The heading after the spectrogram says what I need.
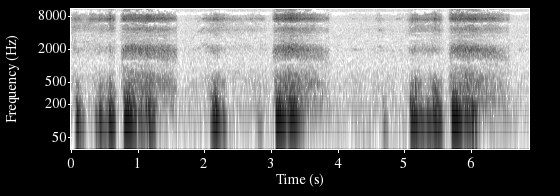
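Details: Gosha, a sleeping caracal, snoring: loud, rough snorting snores in paired bursts with hissing breath, about five breaths in seven seconds.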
